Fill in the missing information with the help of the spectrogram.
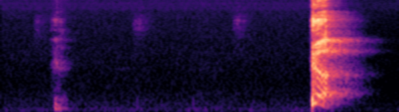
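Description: Two abrupt, isolated vocal catches, the second a louder voiced gulp, consistent with hiccups.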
